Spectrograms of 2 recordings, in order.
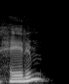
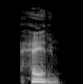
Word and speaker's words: حارم: فهي عموما حارم هذه قلعة مركزية ودائما دائما محل ها اي تمام، يعني تنطق الآن حارم هذا ايش اللهجه الحلبيه ولا عالي ادلب حيرم.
